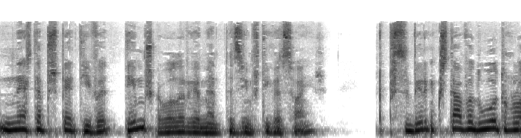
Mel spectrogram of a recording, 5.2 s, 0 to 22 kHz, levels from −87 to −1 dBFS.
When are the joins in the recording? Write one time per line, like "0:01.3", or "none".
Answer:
0:01.6
0:03.8
0:04.3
